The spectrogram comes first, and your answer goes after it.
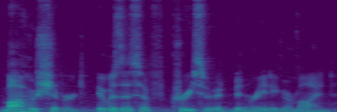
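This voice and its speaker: A man's voice: fairly low pitch, animated, fairly quick, slight background noise. A man narrating a visual novel as a gaming host, with irreverent asides.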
